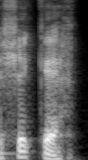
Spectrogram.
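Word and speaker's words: שקר: Na língua do Velho Testamento, na língua hebraica, a pronúncia é sheker.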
